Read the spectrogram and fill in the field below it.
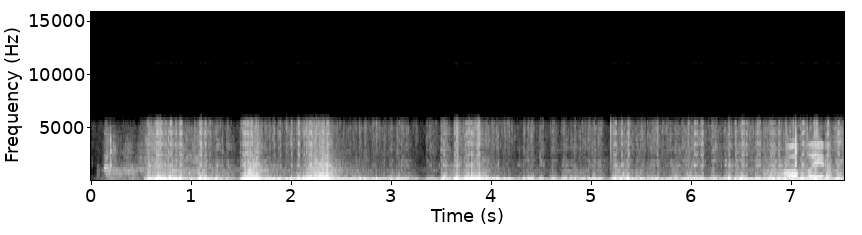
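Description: A car engine cranks and catches on a cold day, then settles into a rough, loud idle close by, with voices talking over it.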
